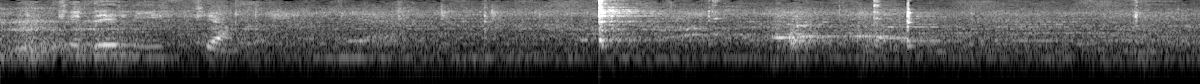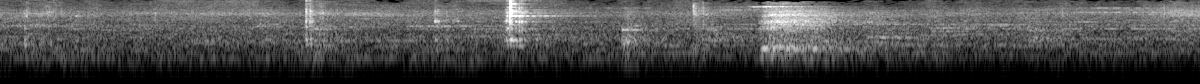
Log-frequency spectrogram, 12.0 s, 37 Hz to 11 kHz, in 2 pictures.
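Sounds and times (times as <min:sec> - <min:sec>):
restaurant background noise: 0:00.0 - 0:12.0
tableware clinking: 0:02.4 - 0:04.8, 0:07.4 - 0:10.0.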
